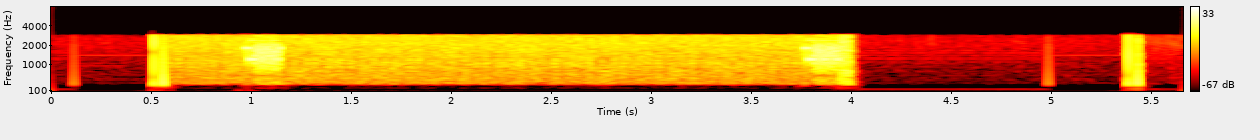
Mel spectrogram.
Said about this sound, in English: Unit keying up, that's all static.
